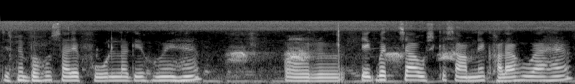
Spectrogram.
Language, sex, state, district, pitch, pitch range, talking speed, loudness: Hindi, male, Madhya Pradesh, Katni, 180 Hz, 165-190 Hz, 155 wpm, -15 LUFS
